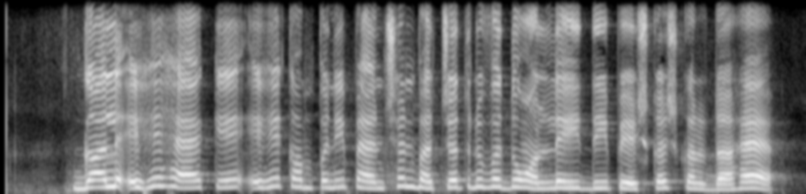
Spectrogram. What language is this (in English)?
Punjabi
